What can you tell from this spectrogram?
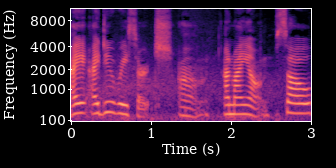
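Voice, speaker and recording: A woman speaks loudly. Her pitch is high. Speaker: vlogger. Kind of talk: personal vlog monologue. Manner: excitable.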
